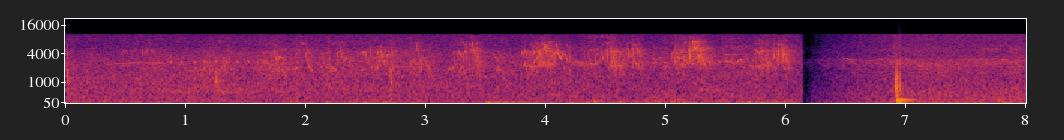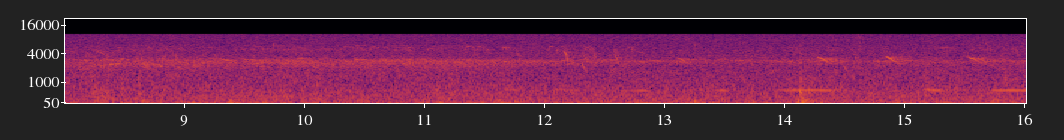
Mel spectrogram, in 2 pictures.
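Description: Wild birds chirping and calling in the African bush, many short high calls overlapping. About six seconds in, the sound drops out briefly and there is a single sharp knock. After that a steady high-pitched buzz or trill carries on, with a few scattered chirps.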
